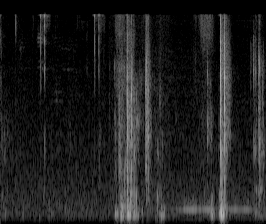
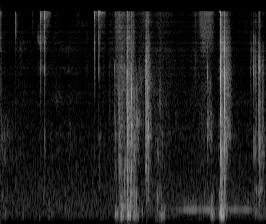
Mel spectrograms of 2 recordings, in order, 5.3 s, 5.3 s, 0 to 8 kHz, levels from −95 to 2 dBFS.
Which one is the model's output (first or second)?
second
